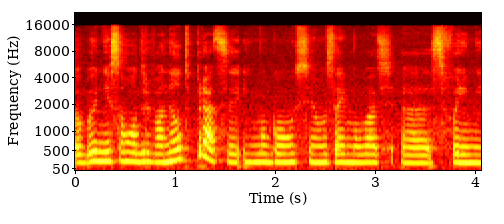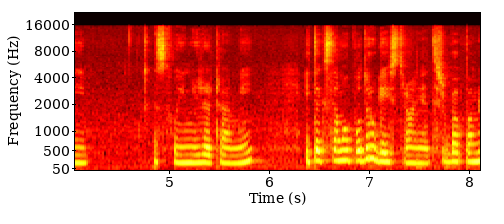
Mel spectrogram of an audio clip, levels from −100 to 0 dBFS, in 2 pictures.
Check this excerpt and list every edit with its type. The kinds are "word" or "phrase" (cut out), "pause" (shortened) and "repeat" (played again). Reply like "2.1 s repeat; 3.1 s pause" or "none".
none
